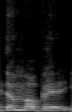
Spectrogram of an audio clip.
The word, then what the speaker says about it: domovoy: Is that how you say it, domovoy? – The domovoy, yes.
